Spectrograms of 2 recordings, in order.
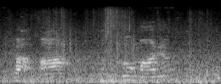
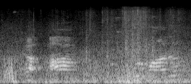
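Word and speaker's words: Kaʻahumanu: Ka'a Kumanu. Ka'a Kumanu. Slow it down, pronounce all the vowels. It's written right here again in the if you want. Queen. Ka'a Kumanu. Ka'a Kumanu.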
